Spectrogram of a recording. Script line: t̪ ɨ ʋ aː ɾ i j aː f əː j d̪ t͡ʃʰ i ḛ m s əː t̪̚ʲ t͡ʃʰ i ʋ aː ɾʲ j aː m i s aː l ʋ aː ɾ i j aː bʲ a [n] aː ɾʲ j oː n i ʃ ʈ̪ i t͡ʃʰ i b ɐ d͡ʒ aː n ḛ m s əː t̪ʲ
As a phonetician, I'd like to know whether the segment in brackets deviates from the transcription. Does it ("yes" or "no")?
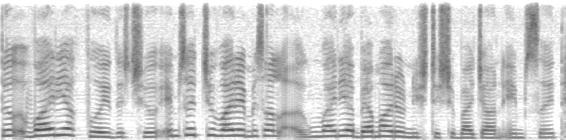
yes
